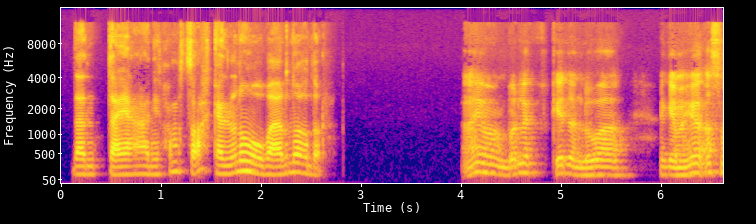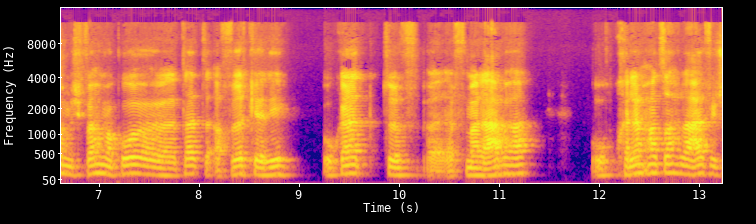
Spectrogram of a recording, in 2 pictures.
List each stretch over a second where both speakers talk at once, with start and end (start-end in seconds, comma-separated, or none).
none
